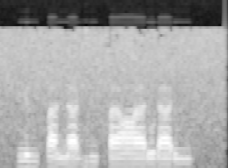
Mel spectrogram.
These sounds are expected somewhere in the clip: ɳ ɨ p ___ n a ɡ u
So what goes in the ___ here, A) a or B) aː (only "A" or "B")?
A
